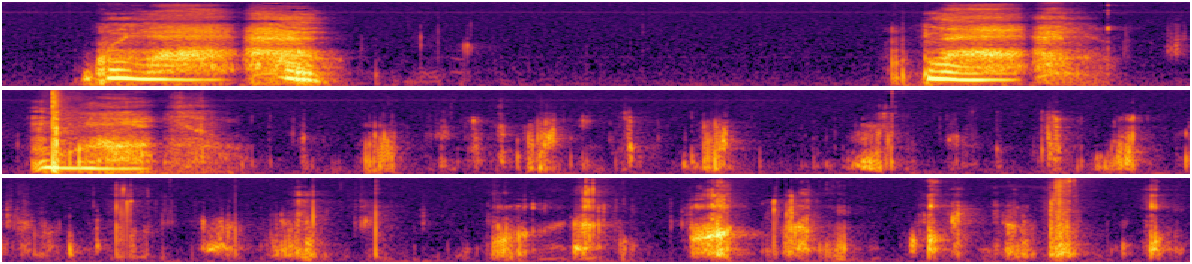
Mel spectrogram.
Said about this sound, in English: She's gonna fucking know if you groan like that again.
